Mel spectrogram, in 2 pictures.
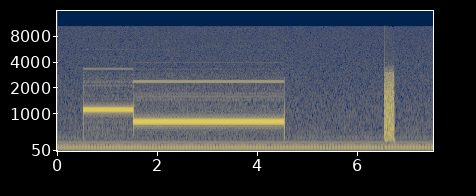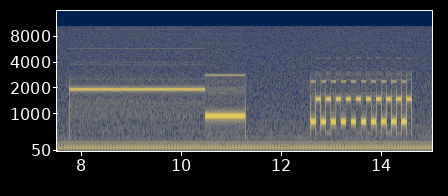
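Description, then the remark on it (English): A sequence of loud electronic fire department general alarm pager tones calling all personnel to a working structure fire on Cottage Street in Claremont: long steady pitches shifting in steps, a brief burst, more sustained tones, then a rapid warbling pulse, over a constant low hum. “Fire alarm, just make sure that a general alarm pager tone went out for all personnel, okay?”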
